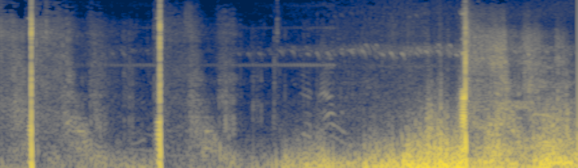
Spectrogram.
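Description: Shotguns firing at a flock of teal: two sharp shots about a second apart near the start, and a third near the end. A low rumbling noise builds up from about halfway through.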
